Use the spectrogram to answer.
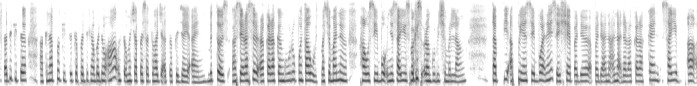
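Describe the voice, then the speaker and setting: Her voice is a little high, and the recording dry: a middle-aged Malaysian maths teacher on a school panel telling an earnest story from her own life to motivate listeners. She speaks in a Malay accent, using many fillers.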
